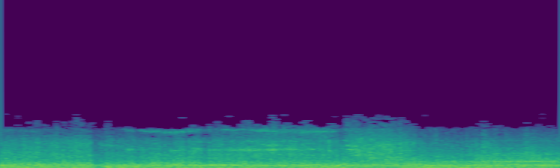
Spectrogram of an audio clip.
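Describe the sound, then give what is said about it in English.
A subway train from Manhattan rumbles along steadily, a loud continuous roar with faint metallic squeals riding on top and no voices. “It's our stop. We gotta get off the subway.”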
